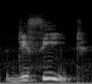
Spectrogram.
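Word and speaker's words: deceit: डिसीट, डिसीट में भी देखिए स प्रोनाउंसिएशन है इसका तो ई आई लगा, डिसीट का मतलब होता है छल।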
